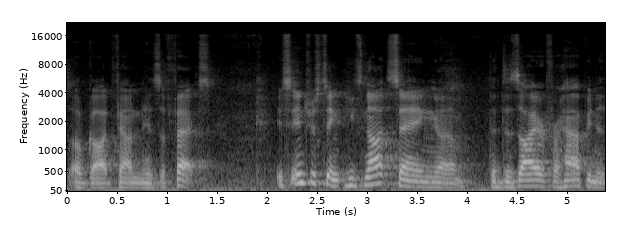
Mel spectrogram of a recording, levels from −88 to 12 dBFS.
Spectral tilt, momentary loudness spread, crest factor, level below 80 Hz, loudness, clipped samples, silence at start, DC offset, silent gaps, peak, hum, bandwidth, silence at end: -6.5 dB/octave; 14 LU; 16 dB; -48 dBFS; -26 LUFS; under 0.1%; 0 s; under 0.1%; none; -10 dBFS; none; 17 kHz; 0 s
